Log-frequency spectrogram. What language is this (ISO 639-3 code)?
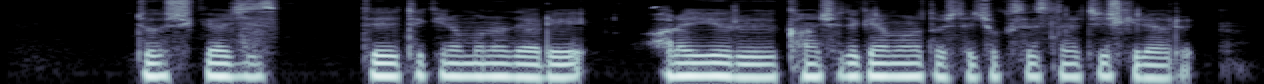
jpn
